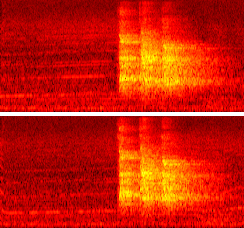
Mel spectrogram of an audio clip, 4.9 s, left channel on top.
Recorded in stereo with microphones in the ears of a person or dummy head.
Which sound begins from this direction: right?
A dog barking, at 2.4 s.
